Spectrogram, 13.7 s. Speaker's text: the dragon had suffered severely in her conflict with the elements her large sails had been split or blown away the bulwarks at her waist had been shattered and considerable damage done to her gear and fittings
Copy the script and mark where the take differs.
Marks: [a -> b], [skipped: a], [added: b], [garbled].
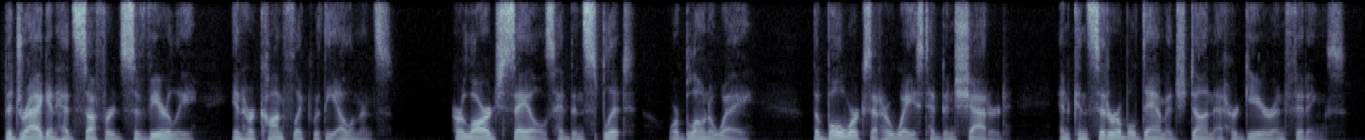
the dragon had suffered severely in her conflict with the elements her large sails had been split or blown away the bulwarks at her waist had been shattered and considerable damage done [to -> at] her gear and fittings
